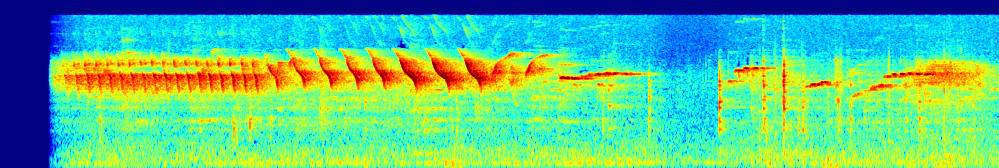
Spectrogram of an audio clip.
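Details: Belgian canary singing: a bright high phrase opening with a buzzy run, then a fast series of sweeping rolled notes, a brief pause, and a few clear whistled notes with scattered chirps.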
